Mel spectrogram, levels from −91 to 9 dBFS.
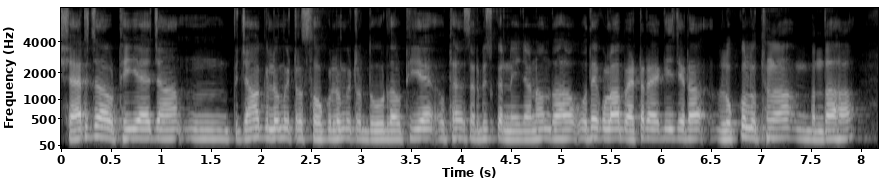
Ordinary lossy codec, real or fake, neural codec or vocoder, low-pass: none; real; none; none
